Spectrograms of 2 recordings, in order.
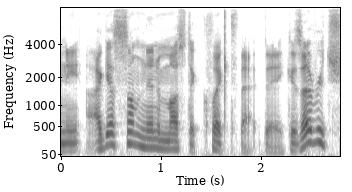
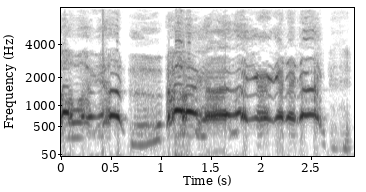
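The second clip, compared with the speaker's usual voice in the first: shrieking, sobbing-laughing very high mother; overjoyed mother wailing at your bedside; hysterical mom; 14 dB louder than usual. Retold or imitated. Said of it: "my mom was like".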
